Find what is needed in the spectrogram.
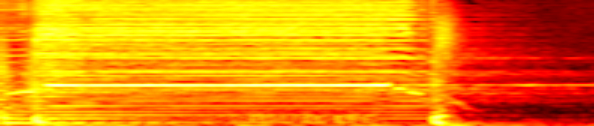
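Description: Jazz-rock band with horns and drums holding a loud sustained chord topped by one high held note, struck sharply at the start and cut off abruptly near the end.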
